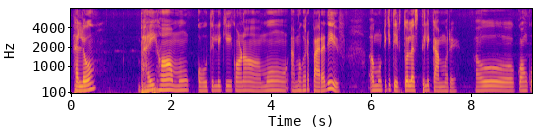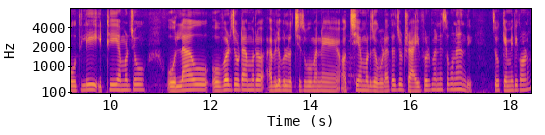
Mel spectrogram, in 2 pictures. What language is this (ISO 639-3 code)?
ori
